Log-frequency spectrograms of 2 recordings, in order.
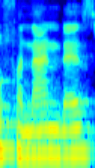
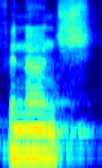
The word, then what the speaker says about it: Fernandes: It's not Bruno Fernandez because he's not Hispanic or he's not Latin American. It's Bruno Fernandes.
